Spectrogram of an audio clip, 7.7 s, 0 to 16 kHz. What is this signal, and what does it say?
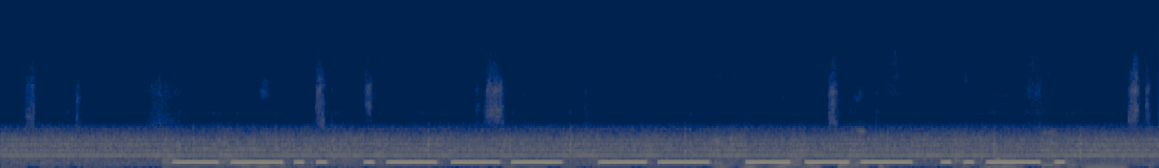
Morse code, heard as a keyed tone, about 16 wpm, 640 Hz, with radio static, a steady whistle near 1280 Hz and speech in English. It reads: ZJMOF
